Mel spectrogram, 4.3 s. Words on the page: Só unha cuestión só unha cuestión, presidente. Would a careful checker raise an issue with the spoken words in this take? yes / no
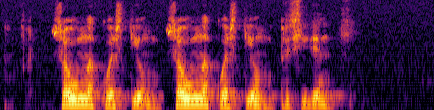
no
